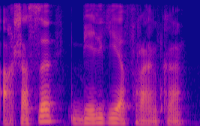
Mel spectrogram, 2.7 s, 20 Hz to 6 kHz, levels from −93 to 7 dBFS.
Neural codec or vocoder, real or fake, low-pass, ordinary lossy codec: none; real; 5.4 kHz; none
